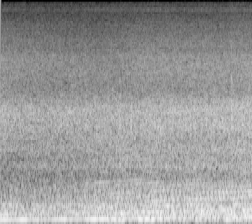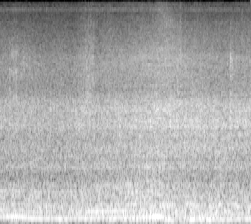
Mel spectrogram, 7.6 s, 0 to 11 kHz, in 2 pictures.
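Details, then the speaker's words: 2018-2022 Honda Accord (2022) test drive after rear brake pad replacement: even low road rumble while slowing, no squeal, scrape or grinding from rear brakes; earlier sound gone completely, braking quick and quiet. "And all right, so that sound, the sound is gone completely. And braking, as far as braking, it's quick."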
